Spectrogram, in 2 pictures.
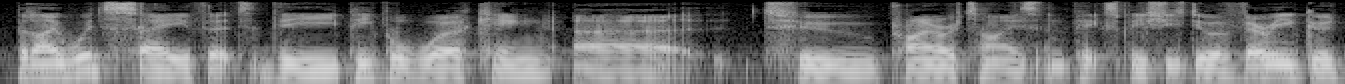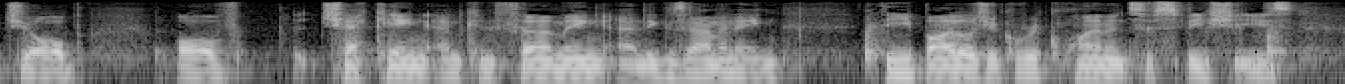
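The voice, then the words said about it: Non-American accent. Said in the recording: “as you can probably tell from my accent, I'm not American”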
